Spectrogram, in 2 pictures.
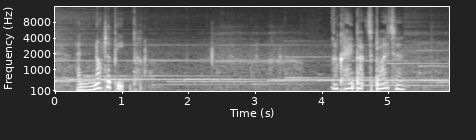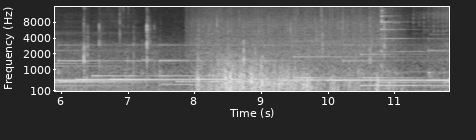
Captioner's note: elevator dings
